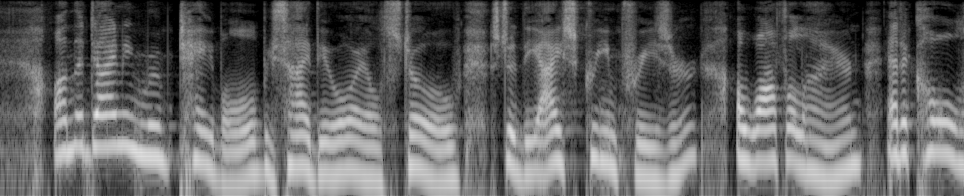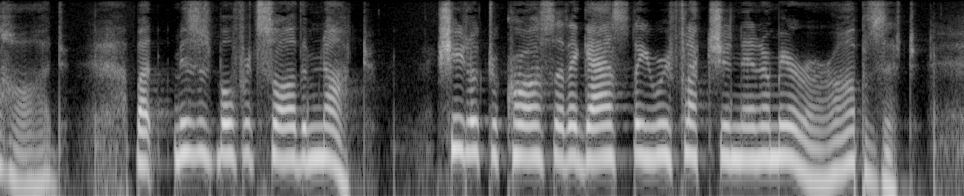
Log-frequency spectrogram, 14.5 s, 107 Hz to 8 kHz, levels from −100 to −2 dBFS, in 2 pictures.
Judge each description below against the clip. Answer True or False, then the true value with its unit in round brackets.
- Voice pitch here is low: False (230 Hz)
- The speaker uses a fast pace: False (160 wpm)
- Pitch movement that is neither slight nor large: False (6.3 semitones)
